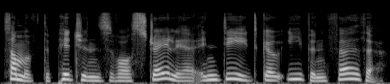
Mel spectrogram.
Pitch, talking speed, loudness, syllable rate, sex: 195 Hz, 155 wpm, -20 LUFS, 4.2 syllables/s, female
